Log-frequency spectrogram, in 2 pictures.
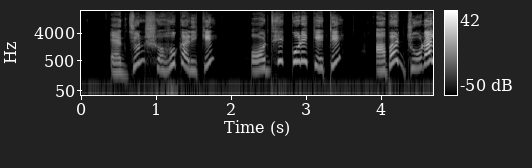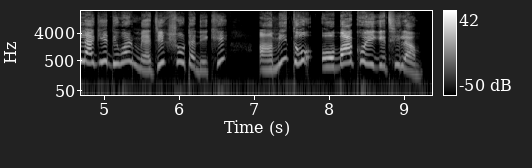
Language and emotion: Bengali, surprised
